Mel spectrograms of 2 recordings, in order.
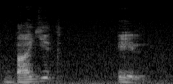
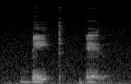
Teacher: substantivos com o ditongo ai mudarão esse ditongo para ei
